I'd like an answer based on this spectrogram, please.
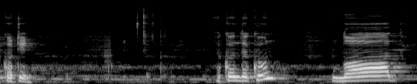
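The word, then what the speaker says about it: ضاد: দিক, তবে সহজ হলো জিহ্বার বাম দিক, তার মাড়ি দাঁতের সঙ্গে লাগালে দদটা উচ্চারিত হয়।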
